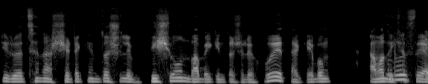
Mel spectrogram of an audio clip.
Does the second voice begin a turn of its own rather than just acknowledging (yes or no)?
no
